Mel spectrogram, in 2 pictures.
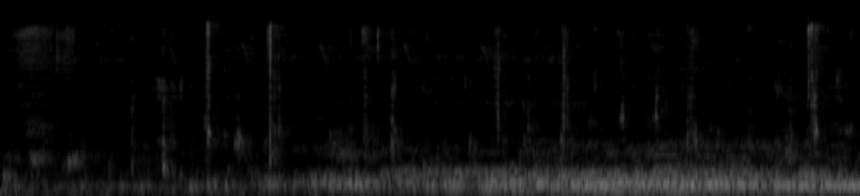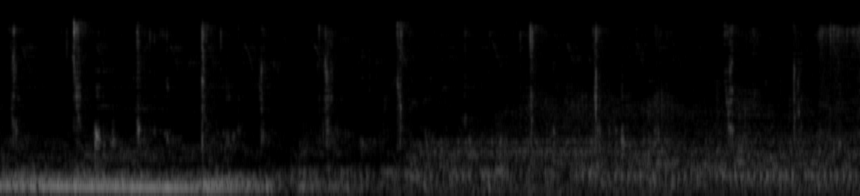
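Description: Close-up chewing of a fried meatball snack, with many small sharp mouth clicks. A low rumble joins in from about two seconds in and fades out about a second before the end.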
